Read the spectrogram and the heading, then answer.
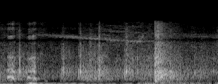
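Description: Fireworks crackle and pop in a quick, irregular series of sharp bursts, with a louder bang near the end, all over a steady hissing background.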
